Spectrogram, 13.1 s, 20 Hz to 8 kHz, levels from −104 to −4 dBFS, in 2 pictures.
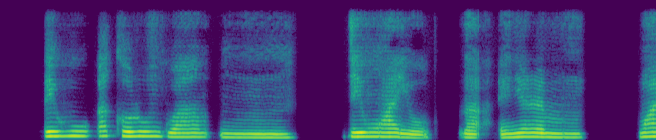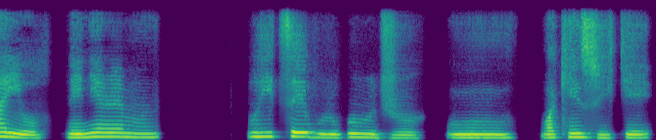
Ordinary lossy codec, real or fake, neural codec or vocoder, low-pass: none; fake; codec, 24 kHz, 0.5 kbps, DualCodec; 7.2 kHz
